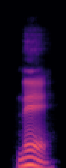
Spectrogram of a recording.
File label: "nae", Korean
